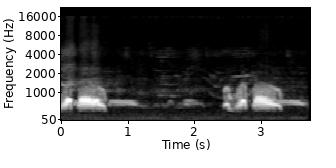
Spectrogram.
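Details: Spotted dove cooing in the 'thunder' voice style, played to stimulate other doves. Two loud phrases, each a pair of short rising hoots and a long low falling coo, with a faint coo between.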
